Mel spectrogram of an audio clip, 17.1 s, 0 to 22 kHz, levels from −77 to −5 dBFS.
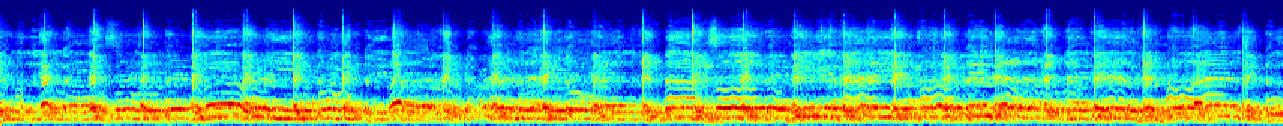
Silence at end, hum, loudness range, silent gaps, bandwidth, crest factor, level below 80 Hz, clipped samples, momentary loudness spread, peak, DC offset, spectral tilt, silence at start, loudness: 0 s; none; 2 LU; none; 14.5 kHz; 14 dB; -70 dBFS; under 0.1%; 4 LU; 0 dBFS; under 0.1%; -5.5 dB/octave; 0 s; -15 LUFS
